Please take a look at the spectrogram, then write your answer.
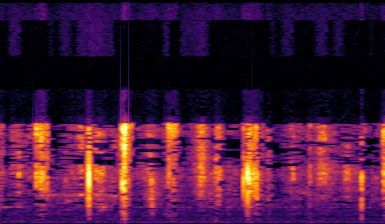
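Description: Yellow, gold-toned paper being ripped by hand into long strips, a run of short, crisp tearing bursts up close with brief pauses between them, no talking.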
